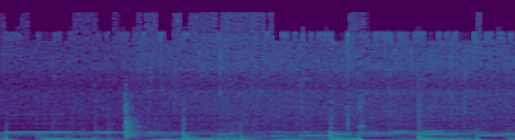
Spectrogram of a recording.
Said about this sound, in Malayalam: ആ പാൽ ഇതിലേക്ക് ഒഴിച്ചു കൊടുക്കാം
